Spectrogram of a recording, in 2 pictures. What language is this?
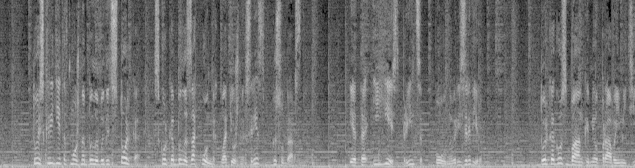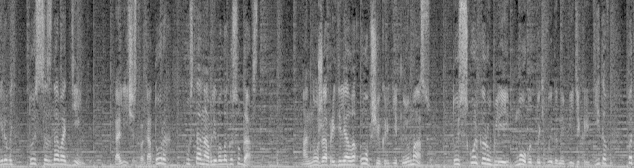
Russian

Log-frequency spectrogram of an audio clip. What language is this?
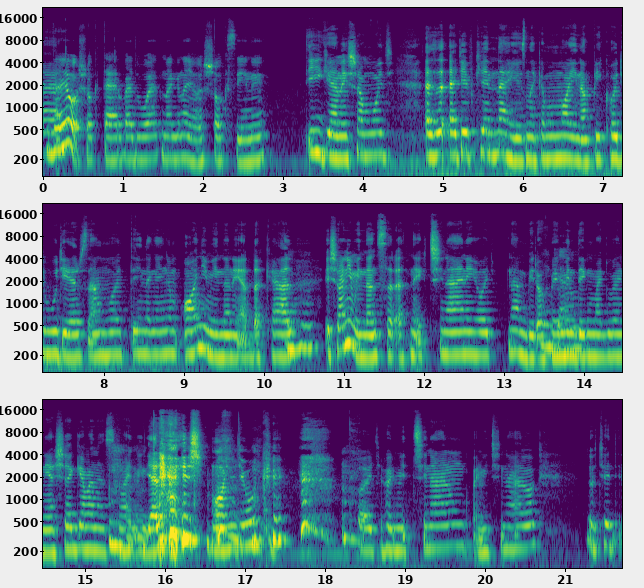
Hungarian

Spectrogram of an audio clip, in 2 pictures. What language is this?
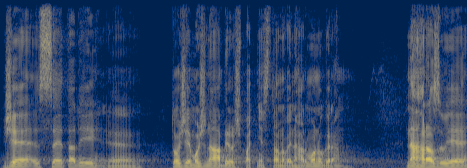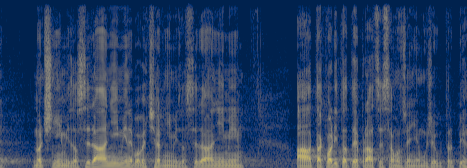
Czech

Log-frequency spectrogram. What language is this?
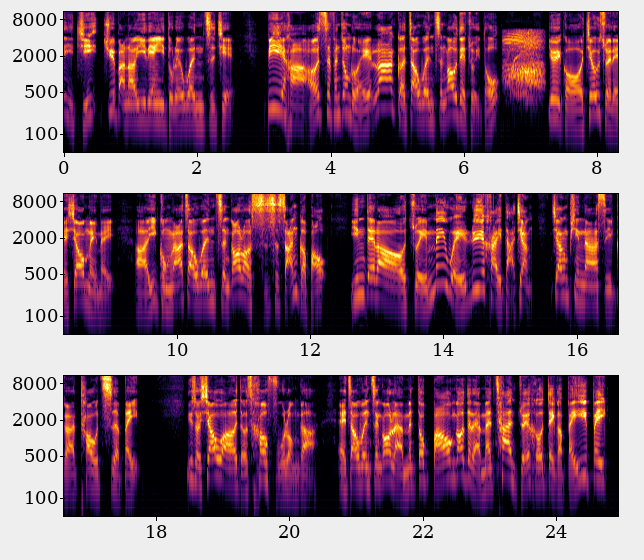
Chinese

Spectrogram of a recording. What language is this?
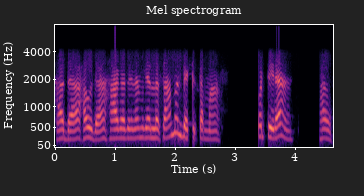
Kannada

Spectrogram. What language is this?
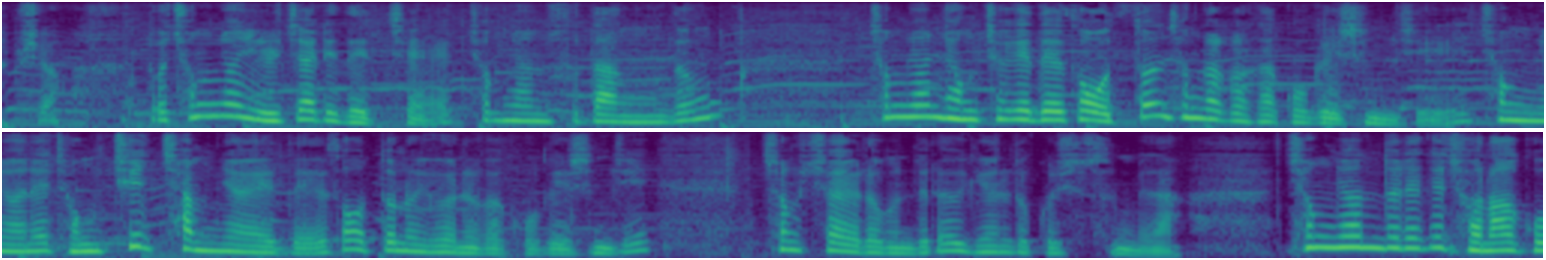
Korean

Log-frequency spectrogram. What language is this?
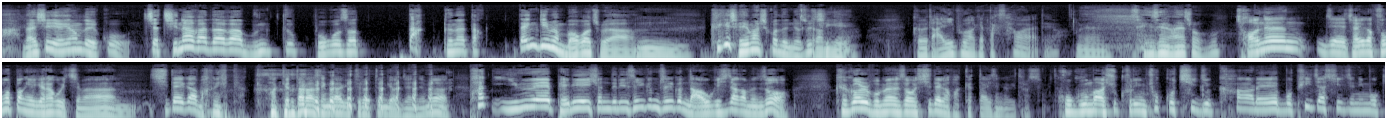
Korean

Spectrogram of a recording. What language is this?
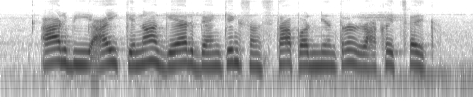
Maithili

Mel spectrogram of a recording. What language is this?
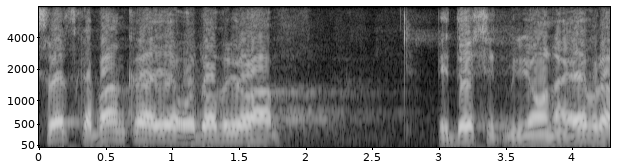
Serbian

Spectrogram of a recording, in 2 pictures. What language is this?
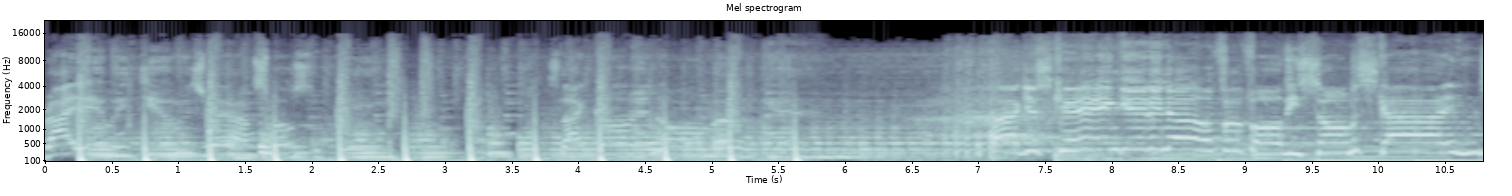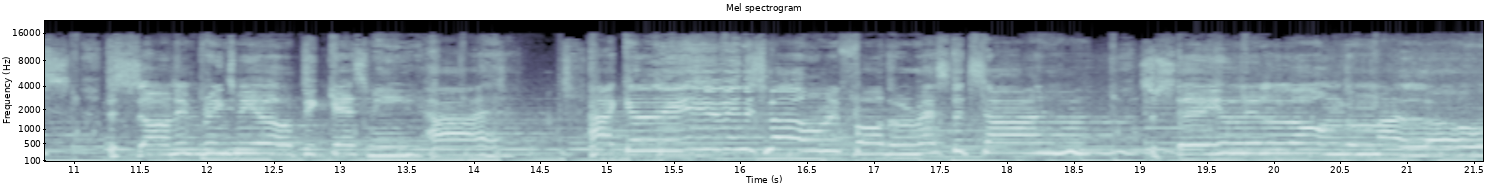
Slovak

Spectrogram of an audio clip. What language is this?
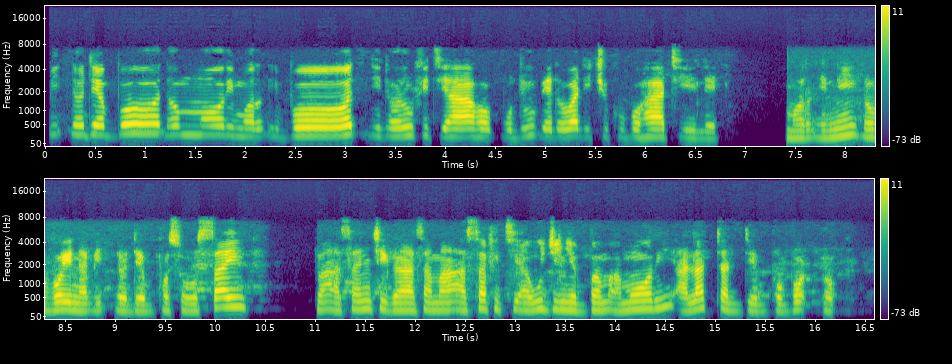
Fula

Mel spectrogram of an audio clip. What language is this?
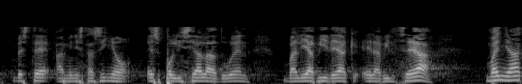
Basque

